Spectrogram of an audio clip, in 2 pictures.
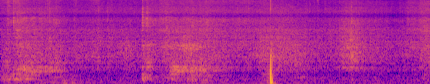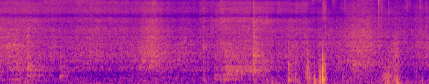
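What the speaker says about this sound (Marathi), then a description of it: "आता खिचडी चांगली अशी परतून घ्यायची मस्त." Sabudana khichdi stir-fried in a pan for a fasting recipe, a steady soft sizzle with occasional sharp spoon clicks and scrapes against the pan, close and unhurried, no voices.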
